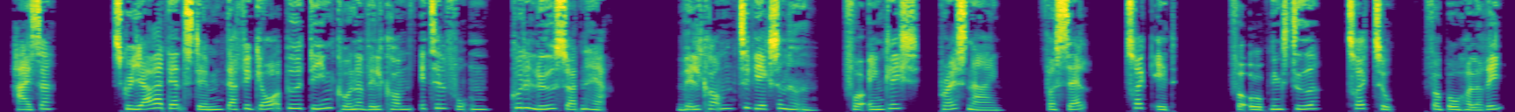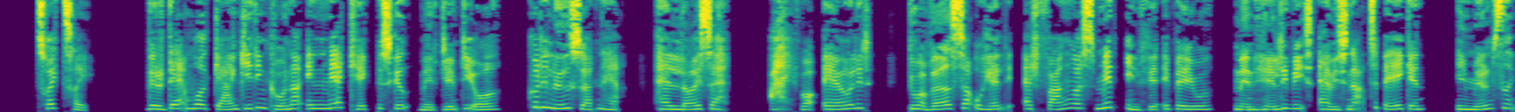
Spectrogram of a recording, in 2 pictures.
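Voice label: Danish Corporate; GoLocalise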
